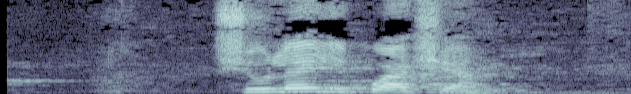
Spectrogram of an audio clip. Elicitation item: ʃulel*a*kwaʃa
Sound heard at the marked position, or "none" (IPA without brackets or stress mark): i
